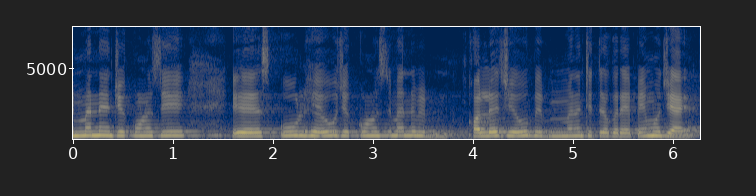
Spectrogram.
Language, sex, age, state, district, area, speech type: Odia, female, 18-30, Odisha, Khordha, rural, spontaneous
